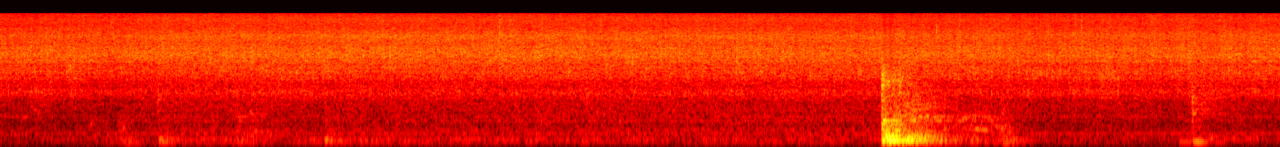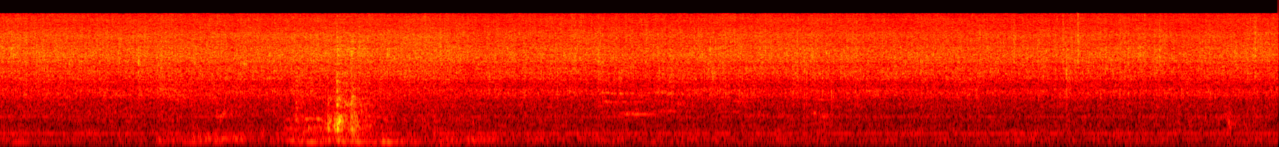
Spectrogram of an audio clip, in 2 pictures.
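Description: Food frying in a skillet on a gas burner, a steady sizzle. A sharp thump about six seconds in, and a smaller knock a few seconds later.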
